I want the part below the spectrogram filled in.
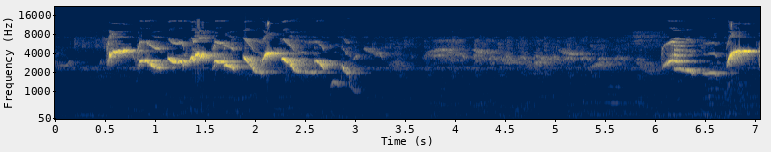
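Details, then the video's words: Prinia, a bird kept and bathed every night, delivering rapid, twittering phrases of high chirps and slurred whistles, then a pause of about three seconds before a shorter burst resumes. "Suara Burung Poci"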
